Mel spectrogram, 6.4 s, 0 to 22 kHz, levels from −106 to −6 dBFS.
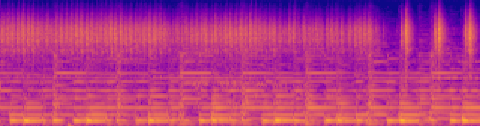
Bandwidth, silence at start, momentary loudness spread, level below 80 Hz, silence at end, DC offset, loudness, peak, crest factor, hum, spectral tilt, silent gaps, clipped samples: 17 kHz; 0 s; 6 LU; -64 dBFS; 0 s; under 0.1%; -32 LUFS; -10 dBFS; 22 dB; none; -3 dB/octave; none; under 0.1%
